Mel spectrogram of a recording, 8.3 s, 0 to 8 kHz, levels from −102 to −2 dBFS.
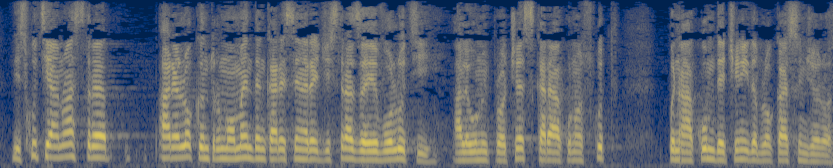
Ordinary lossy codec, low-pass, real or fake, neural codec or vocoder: none; none; real; none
